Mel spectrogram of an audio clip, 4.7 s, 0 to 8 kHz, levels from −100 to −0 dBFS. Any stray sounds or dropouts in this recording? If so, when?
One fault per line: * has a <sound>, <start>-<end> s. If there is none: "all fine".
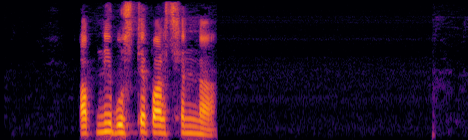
all fine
